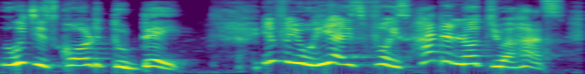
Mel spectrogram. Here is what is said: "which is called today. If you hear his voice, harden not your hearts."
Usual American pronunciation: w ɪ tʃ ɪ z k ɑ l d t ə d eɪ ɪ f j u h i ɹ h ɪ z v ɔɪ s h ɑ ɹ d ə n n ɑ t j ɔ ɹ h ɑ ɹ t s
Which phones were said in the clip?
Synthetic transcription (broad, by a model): w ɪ tʃ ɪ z k ɑ l d t ə d eɪ ɪ f j u h i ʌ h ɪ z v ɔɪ s h ɑ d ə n n ɑ t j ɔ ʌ h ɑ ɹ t s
